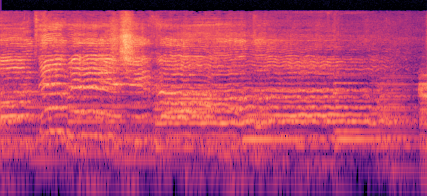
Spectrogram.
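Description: Several women singing a Ukrainian folk song together in harmony, with sustained notes and vibrato, accompanied by a digital piano and an acoustic guitar.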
